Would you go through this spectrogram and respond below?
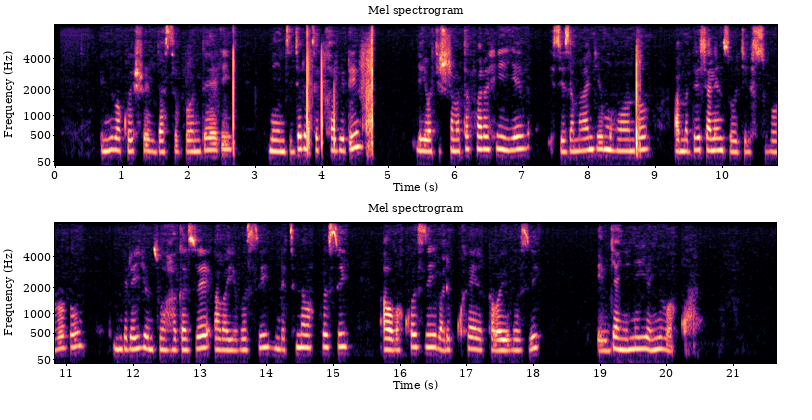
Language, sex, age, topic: Kinyarwanda, female, 25-35, education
